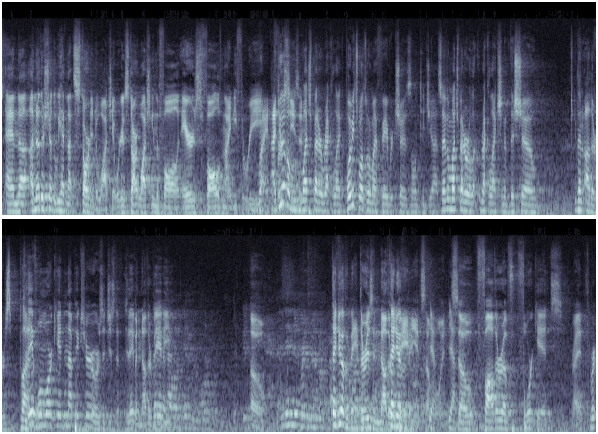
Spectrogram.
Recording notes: Awesome Con 2023 LIVE. Live from Awesome Con 2023 in DC.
